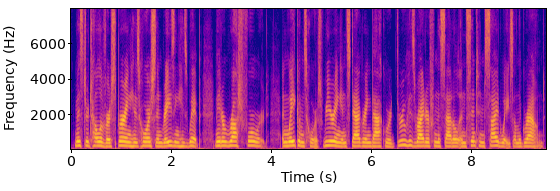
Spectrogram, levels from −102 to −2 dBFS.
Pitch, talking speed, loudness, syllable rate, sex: 215 Hz, 210 wpm, -18 LUFS, 5.6 syllables/s, female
